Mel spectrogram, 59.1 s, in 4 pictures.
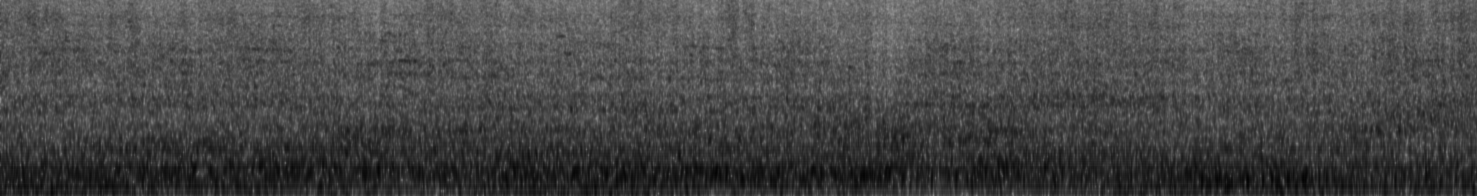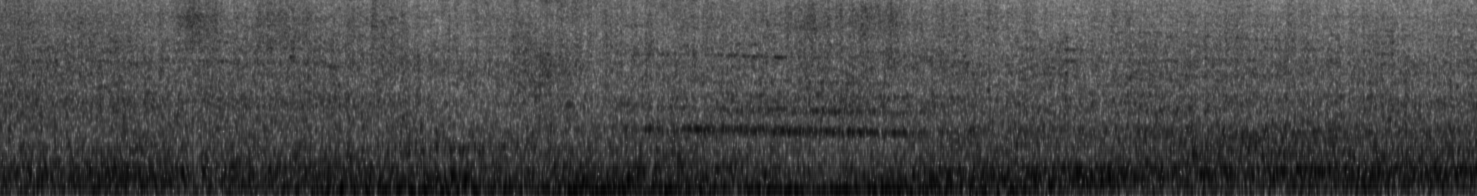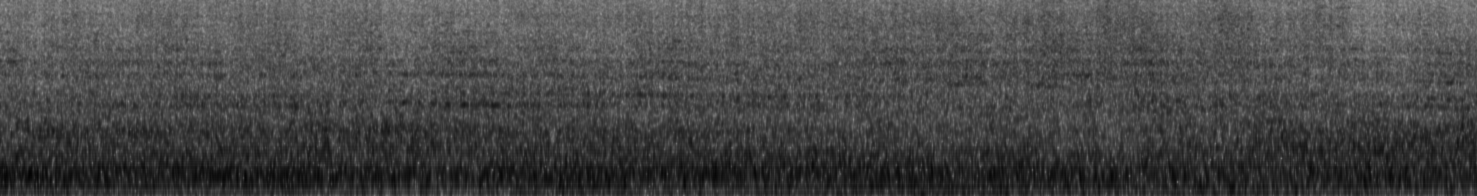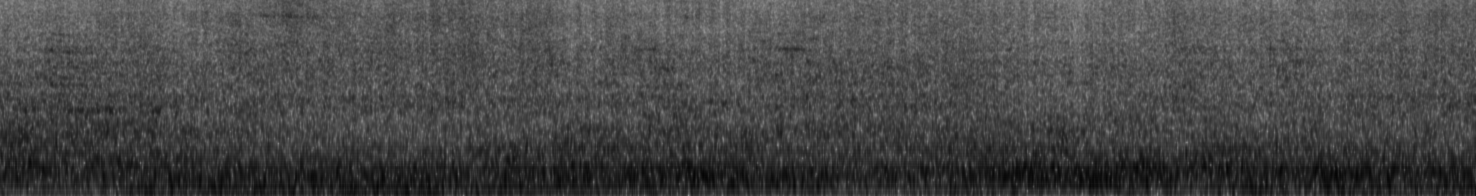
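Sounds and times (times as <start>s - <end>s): freight train wheels rumbling: 0.0s - 59.0s
faint high wheel squeals: 21.1s - 24.4s.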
